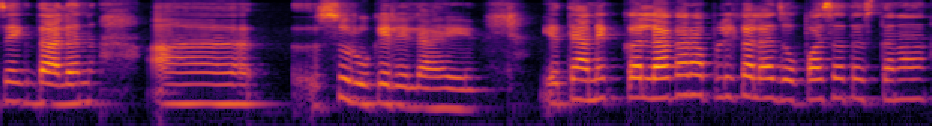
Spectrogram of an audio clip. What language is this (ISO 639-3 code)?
mar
